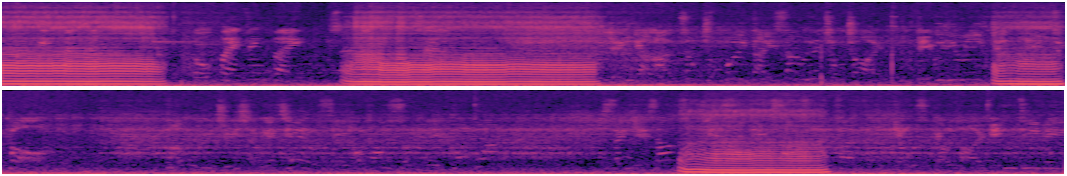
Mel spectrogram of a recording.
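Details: Deep, droning snores in repeated bursts with quieter breaths between them, over faint room noise. Snoring.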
